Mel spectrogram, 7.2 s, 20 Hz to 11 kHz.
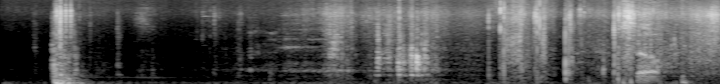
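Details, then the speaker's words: Jaguar XJ8 electronic parking brake, phone in the trunk, at engine shutoff after a stuck-EPB fault that would not reset: a thunk, then a short even motor whir about a second long. Parking brake engaging normally. "I'll turn the car off, and I'll actually I'll put the phone in the trunk, and you'll hear the parking brake engaging when I turn the car off."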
